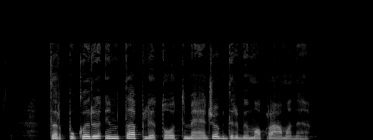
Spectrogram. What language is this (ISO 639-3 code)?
lit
